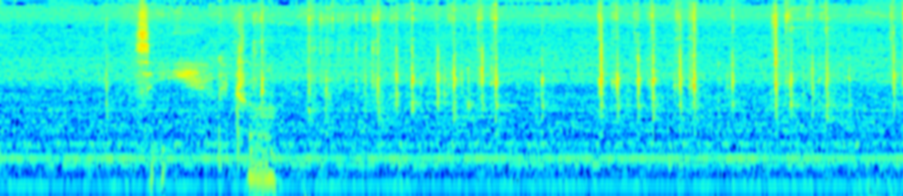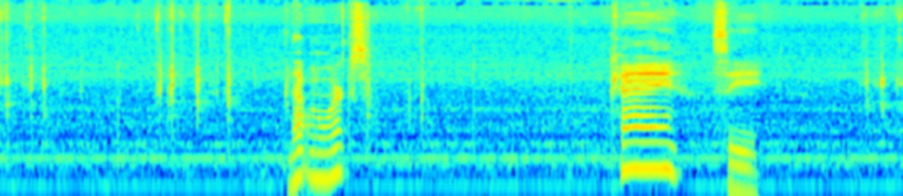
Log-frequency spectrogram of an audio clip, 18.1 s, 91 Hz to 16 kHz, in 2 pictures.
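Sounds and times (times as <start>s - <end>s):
steady low hum: 0.0s - 18.0s
keyboard keys clicking: 2.5s - 5.0s, 6.0s - 9.6s, 10.6s - 12.0s.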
